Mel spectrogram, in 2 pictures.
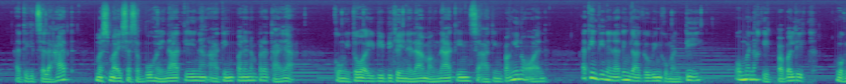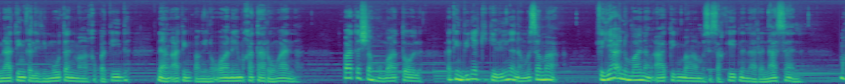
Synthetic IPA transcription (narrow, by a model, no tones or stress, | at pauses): ʔɐt̪ːɪɡɪt̪sɐlɐ̰ɦat̪ | mɐsmɐʔɪsasɐbuːɦɐjnaːt̪ɪnɐŋʔaːt̪ɪŋpɐnɐnɐmpɐlɐt̪aːjɐ̰ʔkʊŋɪt̪o̞ɐjɪbiːbɪɡajnɐlaːmɐŋnaːt̪ɪnsɐ̰ʔa̰ːt̪ɪŋpɐŋɪno̰ʔo̞n | ʔɐt̪hɪnd̪iːnɐnaːt̪ɪŋɡaːɡɐwiŋɡʊmɐnt̪iʔo̞mɐlɐkit̪̚pɐbɐlik | wɐɡ̚naːt̪ɪŋkɐlilɪmuːt̪ɐnmɐŋakɐpɐt̪id̪ | nɐʔɐŋʔa̰ːt̪ɪŋpɐŋɪno̰ʔo̞nɐjmɐkɐt̪ɐɾuːŋɐn | paːt̪ɐʃaŋhʊmaːt̪o̞lʔɐt̪hɪnd̪iːɲakɪkɪliːŋɐnɐŋmɐsɐmaʔ | kɐjaʔɐnʊmanɐŋʔaːt̪ɪŋmɐŋamɐsɐsɐkit̪̚nɐnɐɾɐnaːsɐnmɐ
